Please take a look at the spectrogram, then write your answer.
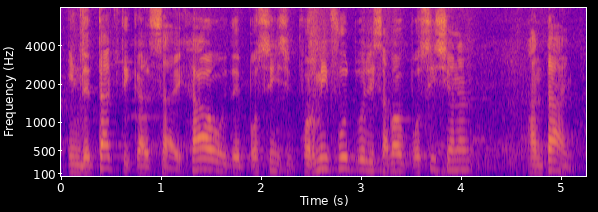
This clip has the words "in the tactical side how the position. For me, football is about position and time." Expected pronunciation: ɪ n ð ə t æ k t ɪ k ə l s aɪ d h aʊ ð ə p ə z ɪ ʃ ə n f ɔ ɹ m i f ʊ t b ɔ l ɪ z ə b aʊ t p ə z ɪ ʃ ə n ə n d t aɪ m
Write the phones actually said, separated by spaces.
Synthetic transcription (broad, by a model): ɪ n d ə t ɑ k t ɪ k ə l s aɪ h aʊ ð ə p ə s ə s f ɔ ɹ m i f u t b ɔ l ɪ s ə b aʊ t p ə s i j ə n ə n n t aɪ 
